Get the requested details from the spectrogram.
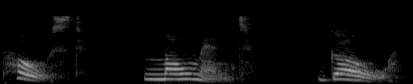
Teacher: So it's actually two sounds, it's O and U together. So you have to move your mouth from O to U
